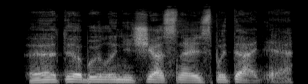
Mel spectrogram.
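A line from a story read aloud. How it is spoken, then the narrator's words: Growling. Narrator (Russian): прорычал он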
